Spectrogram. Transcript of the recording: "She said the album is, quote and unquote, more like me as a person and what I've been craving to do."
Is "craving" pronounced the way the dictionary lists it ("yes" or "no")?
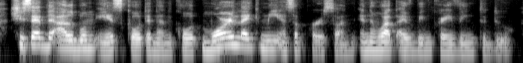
yes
